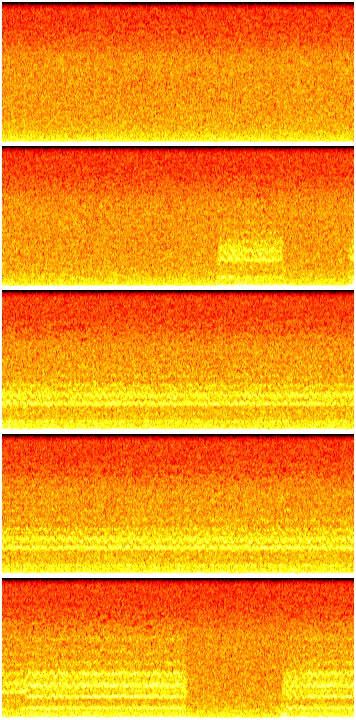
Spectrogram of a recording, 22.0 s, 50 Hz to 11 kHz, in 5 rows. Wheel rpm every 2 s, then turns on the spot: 0, 0, 0, 40, 110, 190, 180, 180, 180, 220, 80.
none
